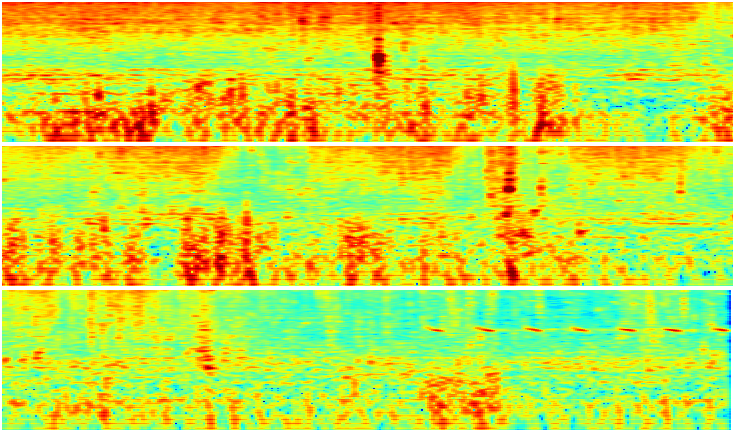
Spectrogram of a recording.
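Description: Water trickling and splashing steadily, with scattered knocks and a quick run of short high chirps near the end.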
